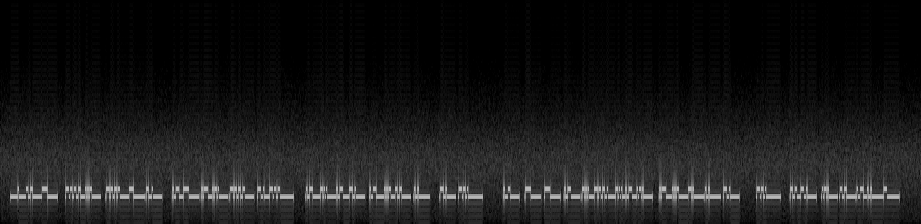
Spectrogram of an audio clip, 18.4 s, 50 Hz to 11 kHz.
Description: TTY/TDD text telephone tones (45.45 baud Baudot), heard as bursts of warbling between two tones, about 400 Hz shift, 1600 Hz centre. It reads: IT IS LOCATED IN VARANASI, UTTAR PRADESH, INDIA.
